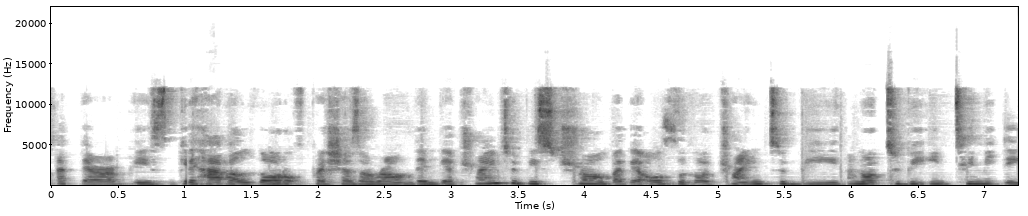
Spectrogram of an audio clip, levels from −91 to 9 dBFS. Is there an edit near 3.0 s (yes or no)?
no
